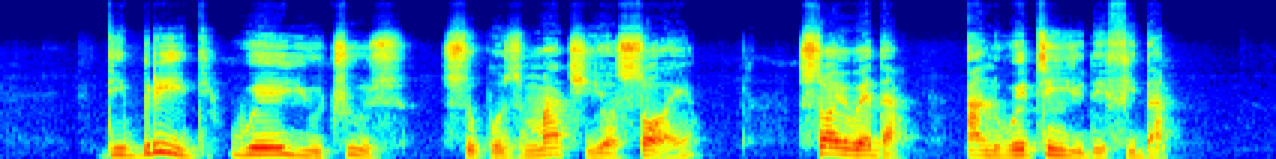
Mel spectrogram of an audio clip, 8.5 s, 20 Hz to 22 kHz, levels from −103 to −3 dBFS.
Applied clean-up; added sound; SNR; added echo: none; none; none; none.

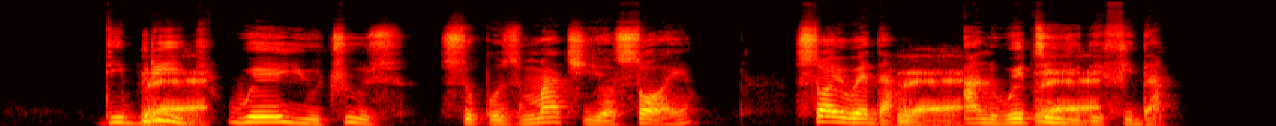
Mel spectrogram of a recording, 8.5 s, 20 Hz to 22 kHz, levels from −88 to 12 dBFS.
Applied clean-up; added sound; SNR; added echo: neural mask model Resemble Enhance denoiser.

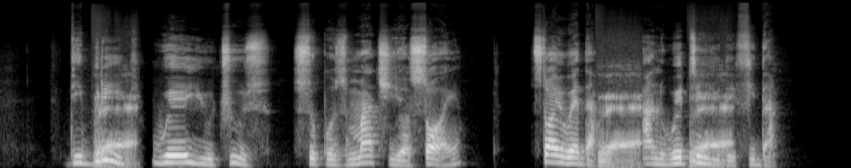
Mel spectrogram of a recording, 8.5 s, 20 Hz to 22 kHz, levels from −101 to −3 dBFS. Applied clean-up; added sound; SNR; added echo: neural mask model RNNoise.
